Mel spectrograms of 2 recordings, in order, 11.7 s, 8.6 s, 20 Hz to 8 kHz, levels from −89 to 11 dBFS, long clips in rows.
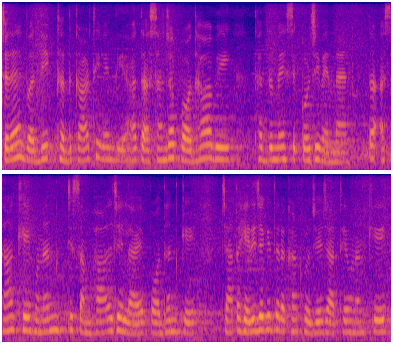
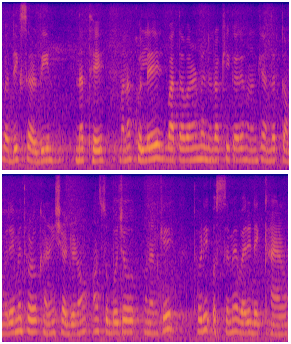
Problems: constant background noise, echo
